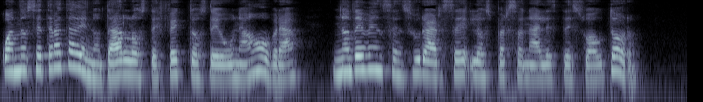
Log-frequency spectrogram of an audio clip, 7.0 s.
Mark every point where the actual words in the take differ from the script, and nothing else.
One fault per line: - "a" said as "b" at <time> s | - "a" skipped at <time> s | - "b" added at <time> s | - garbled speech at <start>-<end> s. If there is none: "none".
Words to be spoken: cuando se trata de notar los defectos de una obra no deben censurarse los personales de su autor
none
